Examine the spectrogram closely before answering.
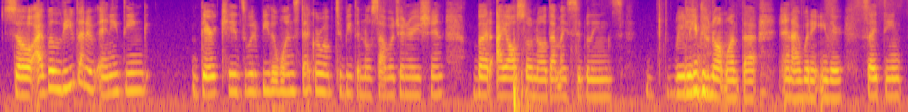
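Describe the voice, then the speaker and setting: A woman's voice: medium pitch, flat delivery, moderate pace, darkish tone, poor audio. A young woman giving personal testimony as a student interviewee, chatty, hesitant and a little apologetic.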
